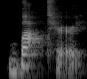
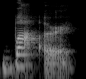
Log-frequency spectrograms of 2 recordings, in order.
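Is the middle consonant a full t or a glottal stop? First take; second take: full t; glottal stop. First: The middle consonant is a full t. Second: The middle consonant is a glottal stop.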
